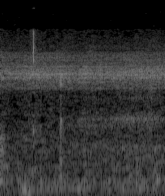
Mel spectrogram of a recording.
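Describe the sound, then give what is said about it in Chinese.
Cicadas drone outdoors in autumn in a steady, high-pitched buzz that never lets up, fairly quiet overall, with a couple of faint brief clicks near the start and no voices. “其实我不是故意的，这是外面。不断的有知了，知了”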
